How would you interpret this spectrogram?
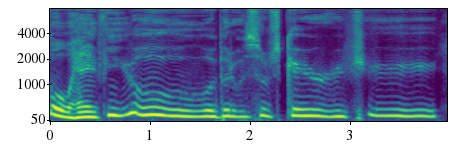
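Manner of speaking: high, loud mocking ghost fading into slow sarcasm; Roast Ghost. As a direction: sarcastically pity the scared listener. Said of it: "Rose Ghost is in there like".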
